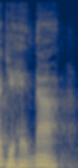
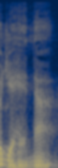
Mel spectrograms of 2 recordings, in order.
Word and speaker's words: Yehená: Él pronunció la palabra Yehená, no pronunció infernus, pronunció Yehená.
